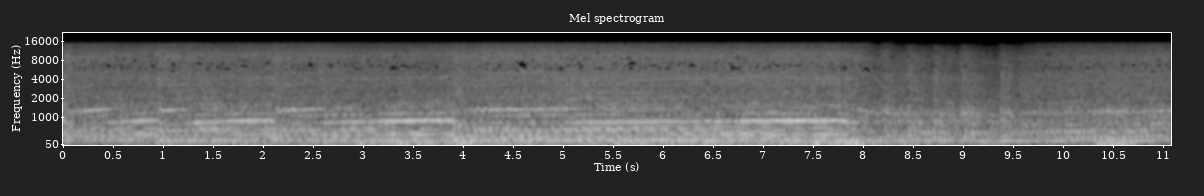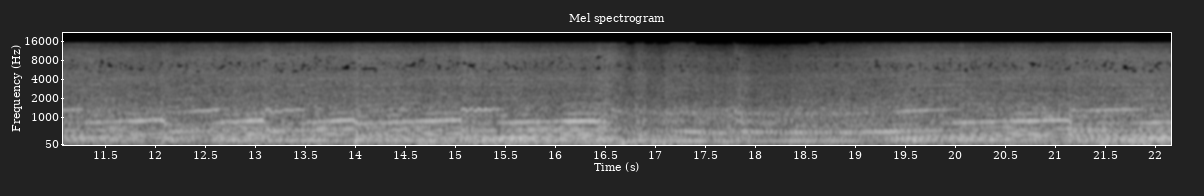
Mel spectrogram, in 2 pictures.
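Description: A racing car engine whines loudly, revving up and dropping sharply with each gear change.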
